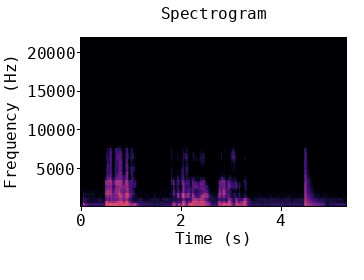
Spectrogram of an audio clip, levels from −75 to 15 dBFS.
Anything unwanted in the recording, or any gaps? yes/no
yes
